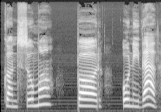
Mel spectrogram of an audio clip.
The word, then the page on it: consumo por unidad: Spanish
